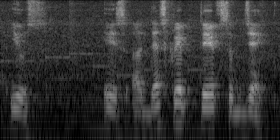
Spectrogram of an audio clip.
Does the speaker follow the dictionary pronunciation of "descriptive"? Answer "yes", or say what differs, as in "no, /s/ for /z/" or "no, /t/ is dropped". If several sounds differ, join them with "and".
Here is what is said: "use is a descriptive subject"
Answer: yes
